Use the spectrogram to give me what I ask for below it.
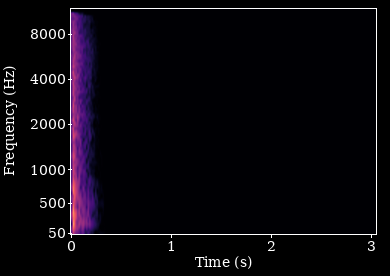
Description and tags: Trigger Snare 1
Drum trigger sample for drum enhancement in recordings or live use.
Recorded at a music store in Brazil, along with other kicks and snares, using Audio Technica AT2020 condenser, Alesis IO4 interface and edited by me using the DAW REAPER. The sample is highly processed, with comp and EQ, and have no resemblance with the original sound source. However, it adds a very cool punch and tone, perfect for music styles like rock and metal.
